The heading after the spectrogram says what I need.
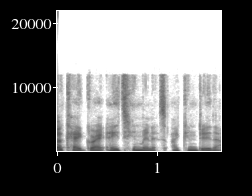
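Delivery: plain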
